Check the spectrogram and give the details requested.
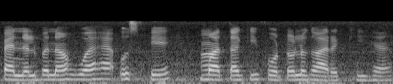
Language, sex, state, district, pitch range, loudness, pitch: Hindi, female, Punjab, Pathankot, 205-230 Hz, -17 LUFS, 220 Hz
